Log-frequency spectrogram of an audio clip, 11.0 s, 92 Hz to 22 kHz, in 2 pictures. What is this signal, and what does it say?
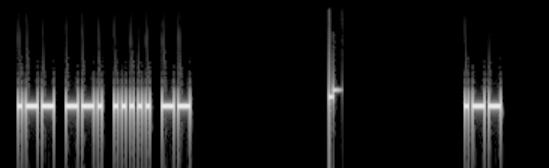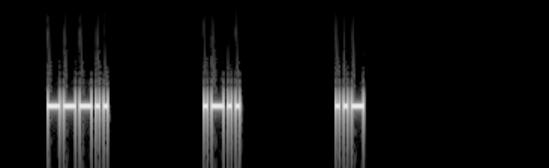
Morse code, heard as a keyed tone, about 30 wpm, spaced as for 13 wpm, 700 Hz. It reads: WG5M W8LU
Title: USA Call Signs - 4 Characters - 8x Character Spacing - 30wpm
